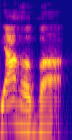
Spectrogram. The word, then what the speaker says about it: Yahweh: Yahavah, because there wasn't no vowels in between. Or Yahweh. Or Right, it's Yahweh.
